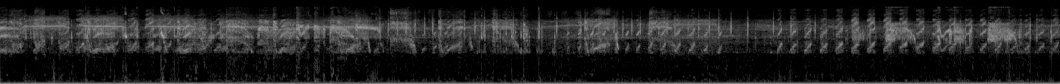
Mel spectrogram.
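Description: Dense, high twittering chatter of swiftlets, many rapid chirps and buzzy trills overlapping without pause, with a faint low rumble beneath.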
